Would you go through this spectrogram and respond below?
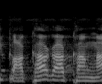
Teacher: കണ്ഠത്തിൽ കാക്ക കാക്കാങ്ങ വ്യഞ്ജിപ്പിക്കുന്നത് കണ്ഠ്യം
